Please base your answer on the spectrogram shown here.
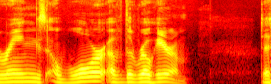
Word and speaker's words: Rohirrim: It depends on what language you're speaking it in. Sure. In English, it's Roherum.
